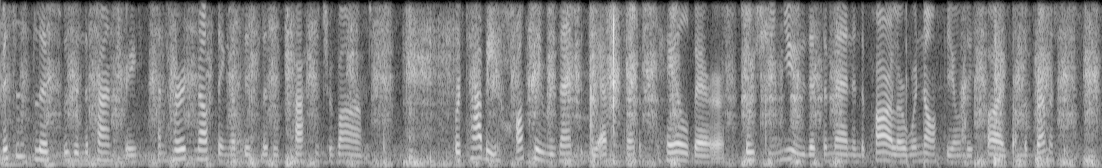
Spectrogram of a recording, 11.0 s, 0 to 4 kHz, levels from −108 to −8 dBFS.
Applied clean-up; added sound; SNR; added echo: none; Writing; 2 dB; none.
